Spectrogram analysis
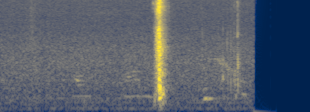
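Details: Miniature pinscher, recorded close up, sneezes once sharply and explosively, followed by a few soft snuffles.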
